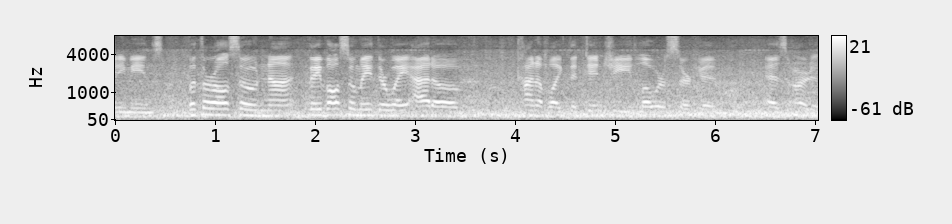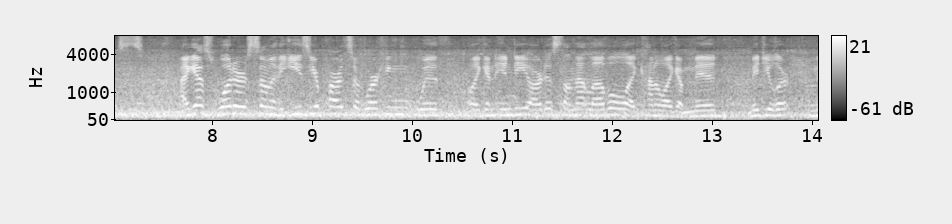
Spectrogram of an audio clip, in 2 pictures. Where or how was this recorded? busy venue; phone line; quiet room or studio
busy venue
